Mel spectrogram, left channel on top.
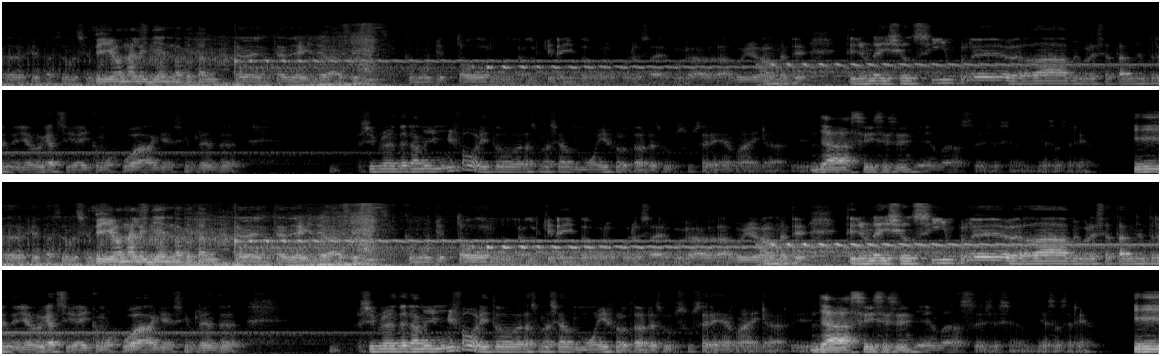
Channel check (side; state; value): left; quieter; 7.7 dB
